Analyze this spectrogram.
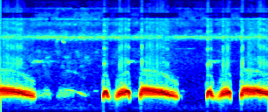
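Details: Trapping-lure recording of a red collared dove: long sustained low coos alternating with quick paired notes, a few faint murmured notes between, and a thin steady high hum throughout.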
